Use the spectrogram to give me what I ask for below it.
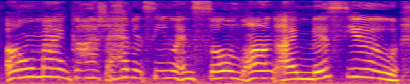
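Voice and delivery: high, soft, drawn-out mock gushing; gushing reunion. Waitress greeting Erica after a long time, high soft gushing. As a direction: gush softly up high, stretching the last words.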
